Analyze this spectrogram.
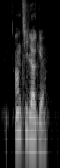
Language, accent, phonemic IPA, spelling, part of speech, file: French, France, /ɑ̃.ti.lɔɡ/, antilogue, adjective, LL-Q150 (fra)-antilogue.wav
- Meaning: antilogue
